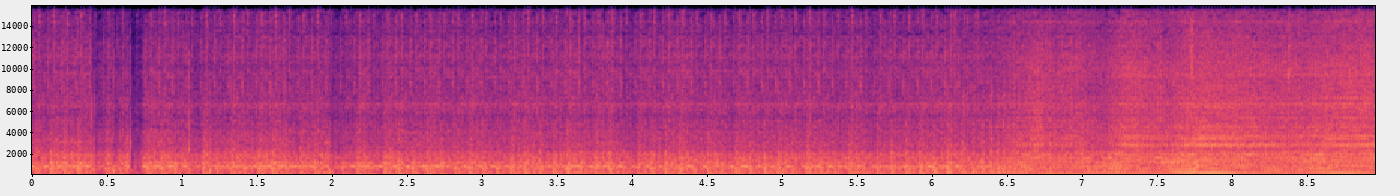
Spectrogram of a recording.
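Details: Yamaha R15 V3 BS6 motorcycle engine: steady quick firing pulse at idle, then a clean rise in revs without ticking or clatter; sounds even and healthy.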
